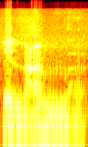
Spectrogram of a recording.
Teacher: Jelas suara tanwinnya karena dia izhar halqi. Amma ghunah tahan bunyi mimnya sebagaimana nun berharakat tasdid.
